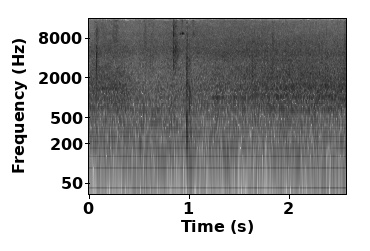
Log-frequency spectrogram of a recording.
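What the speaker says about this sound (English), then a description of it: "Well, it's my bus." A bus idles and rumbles at a stop in a steady, close low engine drone, with a brief soft knock in the middle and no one speaking.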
